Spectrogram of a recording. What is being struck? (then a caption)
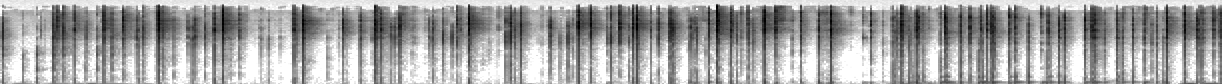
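Wooden ruler tapped and scratched with fingernails. A long, thin, solid flat wooden ruler with printed markings, held at both ends, is tapped and scratched with long manicured nails. Rapid, irregular dry clicks and taps with bright, crisp edges die away almost instantly, mixed with soft scratching. Toward the end a faint low hum sits under the taps.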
